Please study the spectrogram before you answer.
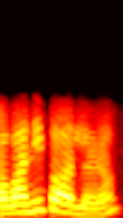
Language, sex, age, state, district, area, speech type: Telugu, female, 18-30, Telangana, Medak, urban, conversation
